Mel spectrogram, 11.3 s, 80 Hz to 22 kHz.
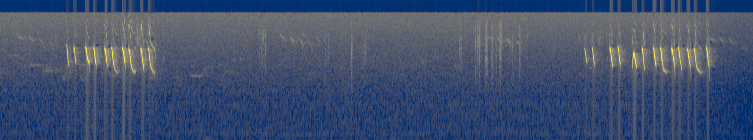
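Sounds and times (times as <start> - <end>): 
marsh tit calling: 0.4 - 2.4, 8.8 - 10.8.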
